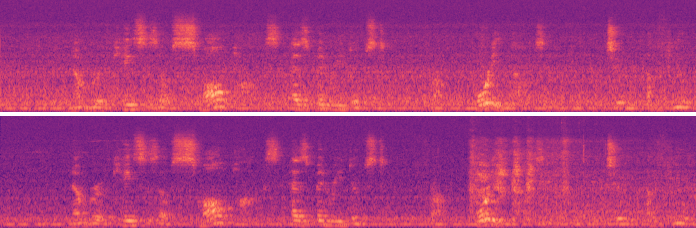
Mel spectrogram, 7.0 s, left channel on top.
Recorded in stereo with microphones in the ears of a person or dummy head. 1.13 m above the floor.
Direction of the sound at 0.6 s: 25° right (ahead or behind).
